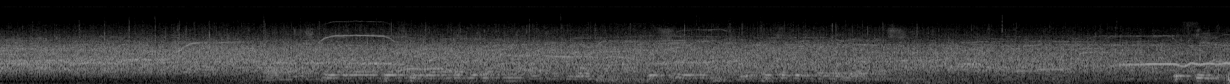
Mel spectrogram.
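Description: Large stadium crowd applauding steadily, with scattered shouts and cheers, for a clear show-jumping round with no penalties. A brief high whistle-like tone sounds about three seconds in.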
